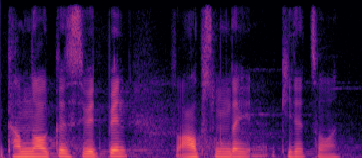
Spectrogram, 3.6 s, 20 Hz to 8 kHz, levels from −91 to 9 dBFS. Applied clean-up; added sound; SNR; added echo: none; none; none; none.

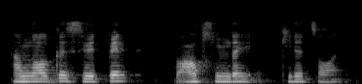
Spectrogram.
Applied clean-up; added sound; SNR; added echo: neural mask model DeepFilterNet 3.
